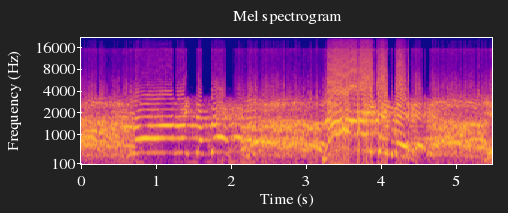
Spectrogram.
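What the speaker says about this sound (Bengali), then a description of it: "জোরে তাকবীর দেন না" A large crowd roars the takbir together at a religious sermon gathering, loud massed shouting voices rising in swelling waves, with a short pause before a second, even louder collective shout.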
